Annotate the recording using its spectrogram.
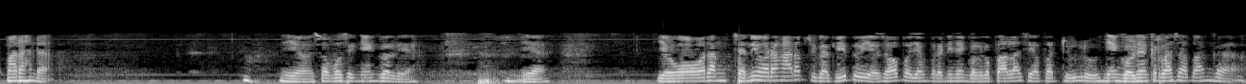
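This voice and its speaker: A man's voice: on the high side, fairly even intonation, narrow, tinny audio, faint music behind. Chatty man lecturing. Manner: chatty, teasing, mixes in Javanese words and acts out quick exchanges. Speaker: philosophy lecturer. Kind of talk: informal lecture to students.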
